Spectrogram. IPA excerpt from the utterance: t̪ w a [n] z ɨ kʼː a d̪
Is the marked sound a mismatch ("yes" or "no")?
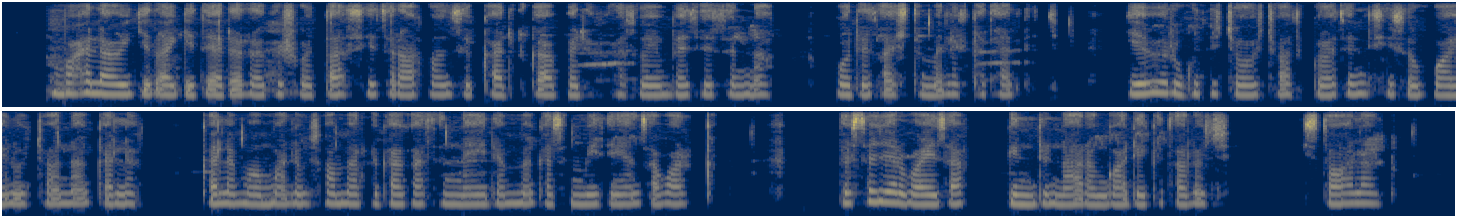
no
